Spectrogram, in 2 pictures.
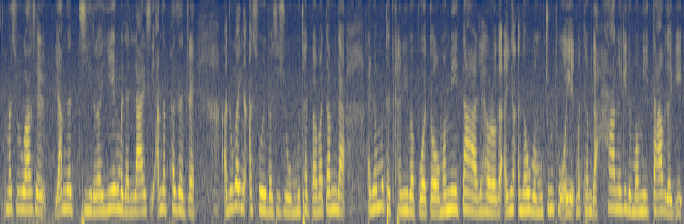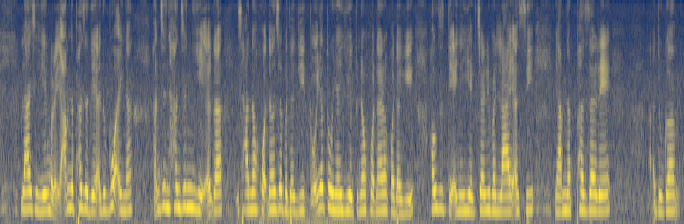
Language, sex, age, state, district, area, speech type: Manipuri, female, 18-30, Manipur, Kakching, rural, spontaneous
